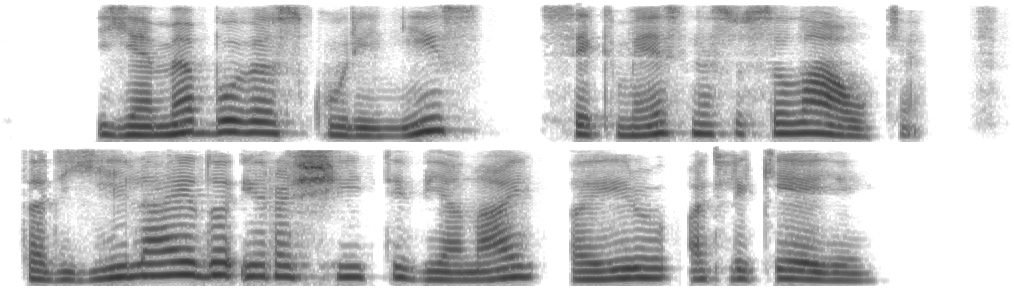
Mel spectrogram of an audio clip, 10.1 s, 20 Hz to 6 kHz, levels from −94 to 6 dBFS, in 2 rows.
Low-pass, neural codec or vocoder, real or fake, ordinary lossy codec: 5.4 kHz; none; real; AAC, 32 kbps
